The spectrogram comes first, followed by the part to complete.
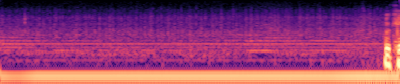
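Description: Steady low electrical hum with no change in level, interference from the overhead high-voltage power lines picked up in the camera's audio.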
